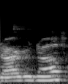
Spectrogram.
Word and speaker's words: Agranoff: Yeah, you put the R before the G, which a lot of people do, but it's Agranoff, not.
